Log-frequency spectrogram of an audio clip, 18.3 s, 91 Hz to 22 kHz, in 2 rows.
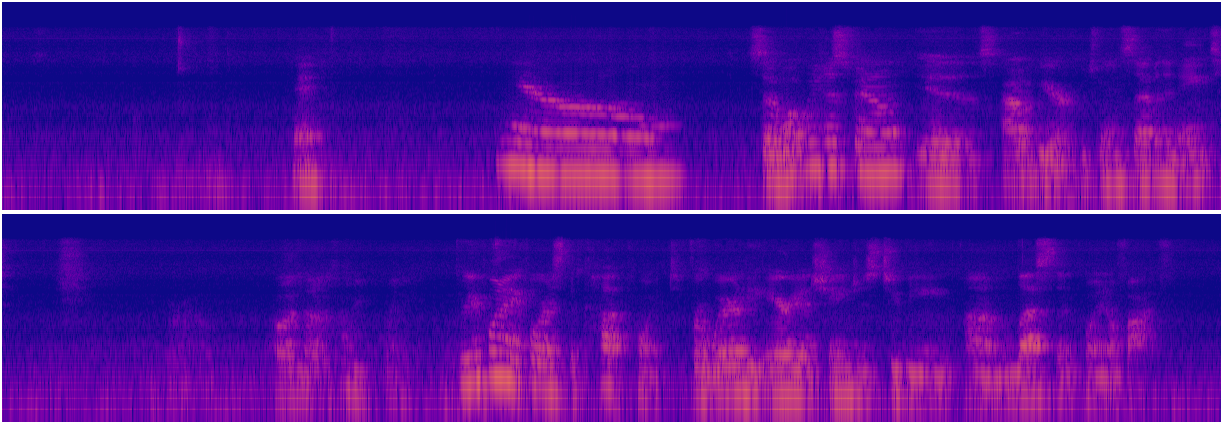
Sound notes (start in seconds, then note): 0.3 student speaks faintly; 3.6 mimics plane diving; 10.5 student speaks faintly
